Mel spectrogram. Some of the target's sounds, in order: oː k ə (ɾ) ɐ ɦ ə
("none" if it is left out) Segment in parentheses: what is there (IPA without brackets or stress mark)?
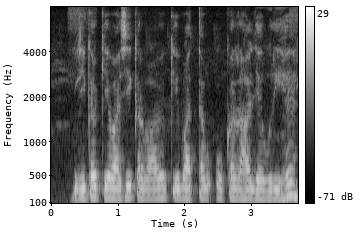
ɾː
